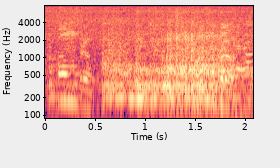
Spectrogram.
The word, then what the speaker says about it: hombro: Hombro. Hombro. Parang silent H siya.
